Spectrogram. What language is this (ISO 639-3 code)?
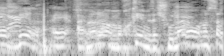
heb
